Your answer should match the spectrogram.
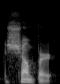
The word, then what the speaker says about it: Shumpert: I shumpert. I can't say it. Shumpert. Well, shumpert. That's what I said, right? No, you said shampert. Oh, whatever. Potato. Shumpert.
